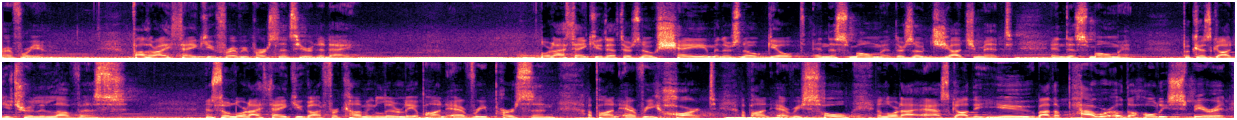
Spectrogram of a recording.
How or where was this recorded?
large echoing room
